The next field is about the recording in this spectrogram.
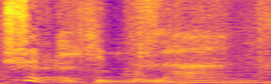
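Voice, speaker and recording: An actress playing a bitter, seductive wronged woman in a radio drama, with a drawn-out theatrical delivery. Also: deep voice, exaggerated voice. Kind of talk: Tagalog radio drama acting.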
